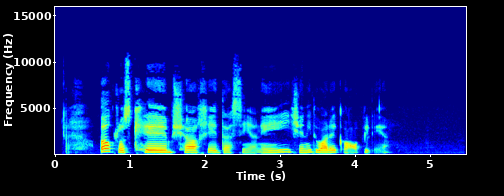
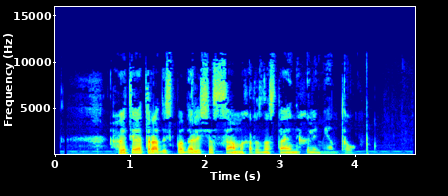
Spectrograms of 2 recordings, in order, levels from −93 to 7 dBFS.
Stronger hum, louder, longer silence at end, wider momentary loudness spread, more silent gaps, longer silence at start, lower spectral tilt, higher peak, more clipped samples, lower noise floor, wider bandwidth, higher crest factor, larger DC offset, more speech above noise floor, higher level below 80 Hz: neither; about the same, -22 LUFS vs -23 LUFS; first, 1.05 s vs 0.8 s; second, 16 LU vs 21 LU; neither; about the same, 0.6 s vs 0.5 s; about the same, -4.5 dB/octave vs -4 dB/octave; about the same, -2 dBFS vs 0 dBFS; neither; first, -70 dBFS vs -59 dBFS; about the same, 10.5 kHz vs 11.5 kHz; about the same, 22 dB vs 24 dB; neither; first, 48 dB vs 35 dB; second, -78 dBFS vs -62 dBFS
